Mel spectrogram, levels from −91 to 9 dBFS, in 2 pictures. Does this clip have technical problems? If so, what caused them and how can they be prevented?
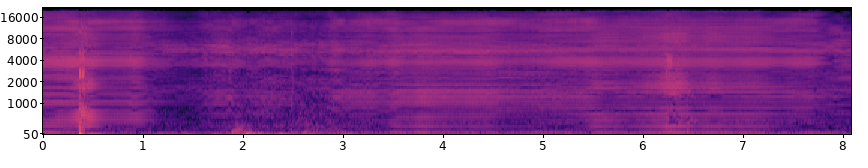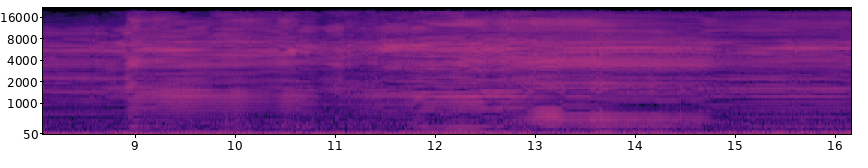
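No, there are no technical problems in this audio.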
